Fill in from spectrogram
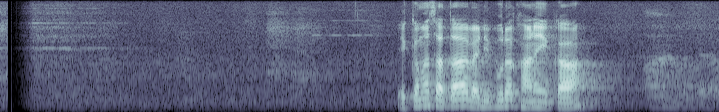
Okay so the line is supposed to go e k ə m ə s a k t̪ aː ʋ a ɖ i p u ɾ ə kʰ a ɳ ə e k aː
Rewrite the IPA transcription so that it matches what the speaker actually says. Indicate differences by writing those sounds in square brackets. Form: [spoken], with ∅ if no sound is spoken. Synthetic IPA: e k ə m ə s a [∅] t̪ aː ʋ [æ] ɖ i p u ɾ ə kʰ a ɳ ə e k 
